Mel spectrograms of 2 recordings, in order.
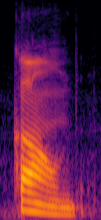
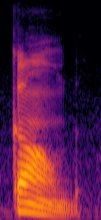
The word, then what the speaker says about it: comb: E a última aí do silent B, nós temos comb. Comb. O comb, ele já tem uma entonação um pouquinho mais forte do B, mas ainda podemos considerar ele silenciado.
